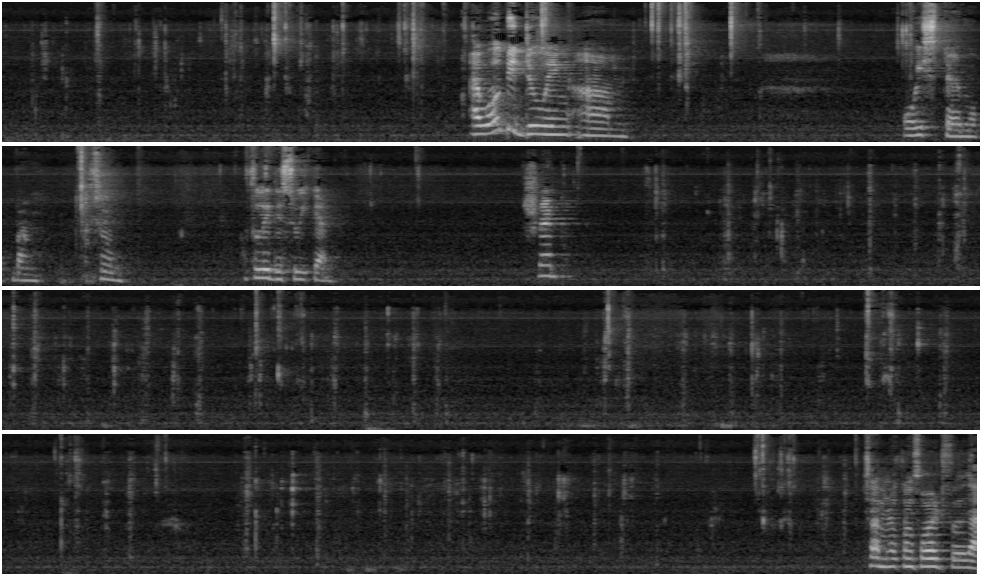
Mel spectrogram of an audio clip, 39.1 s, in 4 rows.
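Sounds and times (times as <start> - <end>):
faint chewing: 0.0 - 4.7, 16.2 - 24.2, 24.8 - 38.0.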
